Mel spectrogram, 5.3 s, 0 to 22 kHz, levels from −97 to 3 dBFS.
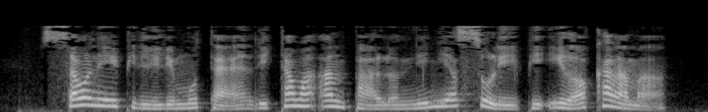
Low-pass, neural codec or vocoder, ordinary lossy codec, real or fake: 10.8 kHz; none; MP3, 32 kbps; real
